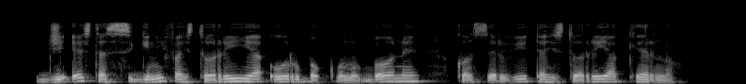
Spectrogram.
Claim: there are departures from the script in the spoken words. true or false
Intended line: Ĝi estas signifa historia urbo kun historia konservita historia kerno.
true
